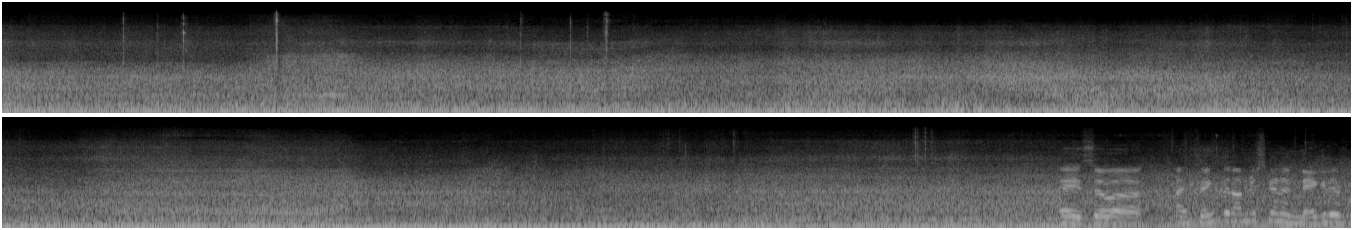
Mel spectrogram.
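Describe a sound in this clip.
A chainsaw engine idles steadily close by.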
